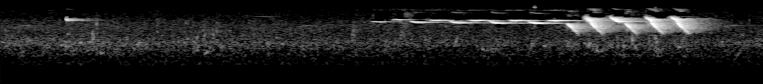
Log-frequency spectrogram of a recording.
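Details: Flavescent warbler, known locally as canário-do-mato, singing in the wild. An isolated high note comes first, then a fast series of sweet, high chips that ends in several strong, descending slurred notes.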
